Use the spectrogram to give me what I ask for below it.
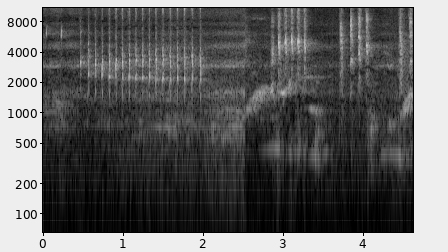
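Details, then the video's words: Long-tailed shrike 'tembakan' song for training other songbirds: a fast series of sharp clicking notes, then rising slurred whistles mixed with short buzzy trills. "CENDET SPESIALIS TEMBAKAN"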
